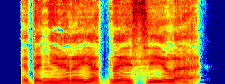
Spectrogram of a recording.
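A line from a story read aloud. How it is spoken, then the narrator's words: Strained exclamation. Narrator (Russian): воскликнул некромант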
